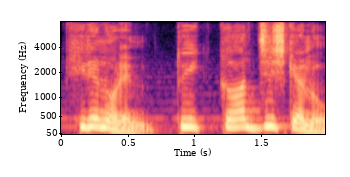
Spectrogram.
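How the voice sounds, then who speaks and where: Humble poor villager, kindly father, mellow voice, earnest and pleading, cartoon story dialogue, music behind. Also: sits high, very animated, moderate pace. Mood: friendly concern. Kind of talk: animated Bengali moral story dialogue.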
